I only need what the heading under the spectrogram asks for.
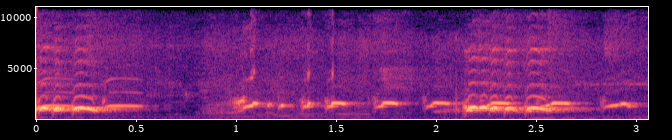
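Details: Zebra dove of local stock with a loud voice, used to draw other doves into song: a rolling coo, a pause, then spaced, slightly rising nasal notes and another burred phrase.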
